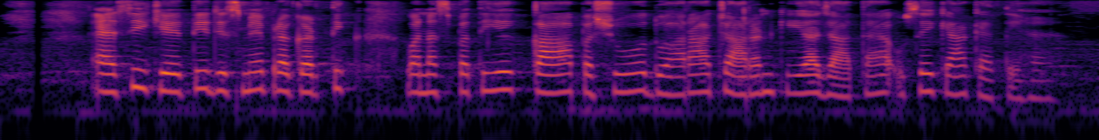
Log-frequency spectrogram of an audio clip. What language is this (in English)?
Hindi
